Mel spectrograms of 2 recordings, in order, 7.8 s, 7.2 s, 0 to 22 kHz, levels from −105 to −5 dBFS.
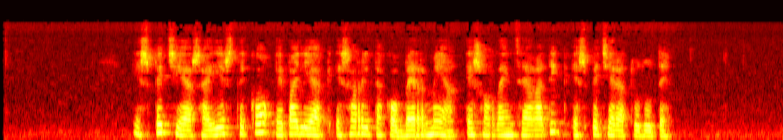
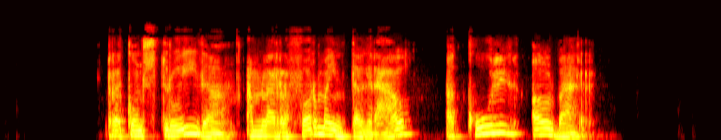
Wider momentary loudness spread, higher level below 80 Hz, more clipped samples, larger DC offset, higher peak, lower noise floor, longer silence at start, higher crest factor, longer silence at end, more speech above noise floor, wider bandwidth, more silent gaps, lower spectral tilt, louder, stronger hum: second, 7 LU vs 11 LU; about the same, -56 dBFS vs -58 dBFS; neither; neither; first, -6 dBFS vs -10 dBFS; second, -62 dBFS vs under -90 dBFS; first, 1.35 s vs 1.1 s; about the same, 18 dB vs 14 dB; second, 1.15 s vs 1.3 s; second, 39 dB vs over 67 dB; first, 11 kHz vs 7.4 kHz; neither; about the same, -6.5 dB/octave vs -6.5 dB/octave; about the same, -23 LUFS vs -24 LUFS; neither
